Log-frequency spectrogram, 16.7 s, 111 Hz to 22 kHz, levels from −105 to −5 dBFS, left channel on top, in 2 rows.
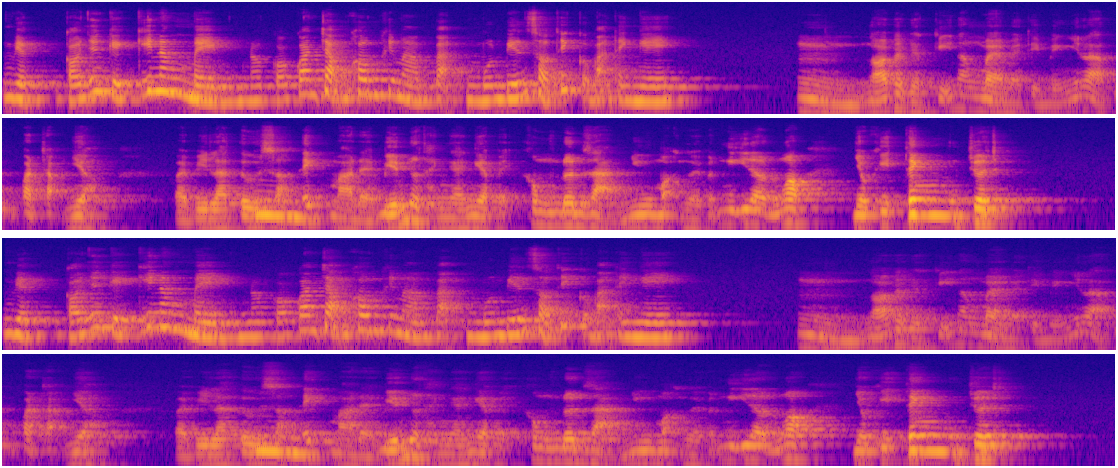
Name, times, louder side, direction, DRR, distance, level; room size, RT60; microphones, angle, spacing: voice 1, 0.0-5.0 10.2-10.6 15.2-15.8, left 3 dB, 90° left, 7 dB, 0.8 m, -33 dB
voice 2, 6.0-9.1 9.7-14.5 14.7-15.8, left 5 dB, 45° left, 9 dB, 0.4 m, -35 dB
5.8 x 3.6 x 5.9 m, 0.81 s
head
